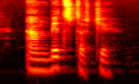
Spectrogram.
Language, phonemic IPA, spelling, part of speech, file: Dutch, /amˈbɪtstərcə/, aanbidstertje, noun, Nl-aanbidstertje.ogg
- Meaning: diminutive of aanbidster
